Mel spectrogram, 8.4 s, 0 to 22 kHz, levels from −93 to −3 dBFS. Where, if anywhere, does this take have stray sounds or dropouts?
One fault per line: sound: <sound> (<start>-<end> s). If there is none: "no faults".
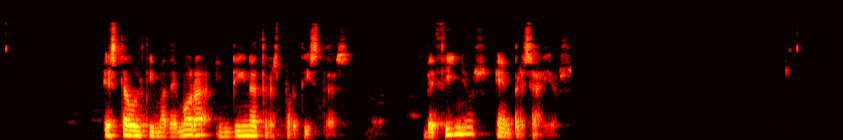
no faults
